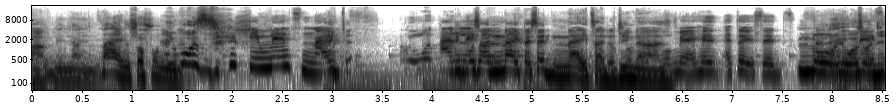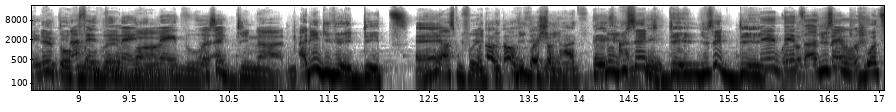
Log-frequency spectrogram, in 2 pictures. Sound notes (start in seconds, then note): 0.7 laughs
